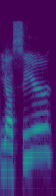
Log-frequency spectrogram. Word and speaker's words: Yasir: it hi Yasir welcome to Jacksonville is it Yasir is that the right pronunciation yes you got it right all right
